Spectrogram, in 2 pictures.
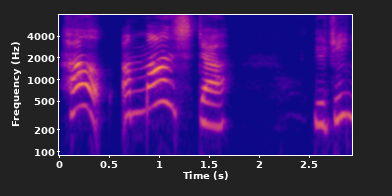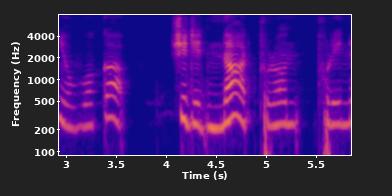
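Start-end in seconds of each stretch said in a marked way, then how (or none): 0.0-1.7 high, loud cries for help; panicked yelling; frightened screaming. A narrator's reading. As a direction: scream for your sister in terror. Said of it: "shouted Baby".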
